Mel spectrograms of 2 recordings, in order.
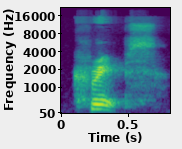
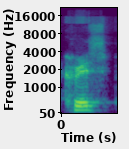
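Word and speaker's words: Cripps: it is um patrick crips was my bold prediction last week clinton um yes i'm slowly learning how to say his name it's not jack crisp my prediction was for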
